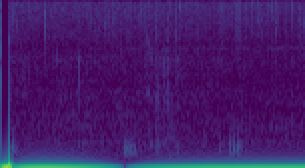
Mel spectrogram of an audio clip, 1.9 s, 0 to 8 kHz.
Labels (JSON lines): {"label": "anthrophony, boat engine", "recorder": "SoundTrap 300"}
